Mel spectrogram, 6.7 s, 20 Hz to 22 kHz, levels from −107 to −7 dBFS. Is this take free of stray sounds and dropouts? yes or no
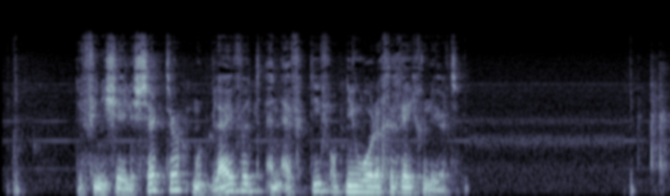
yes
